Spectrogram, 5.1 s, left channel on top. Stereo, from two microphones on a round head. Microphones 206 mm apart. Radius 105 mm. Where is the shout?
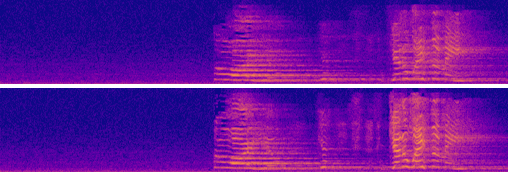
60° right (ahead or behind), 3 m; by 4.7 s 25° left (ahead or behind), 0.7 m.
